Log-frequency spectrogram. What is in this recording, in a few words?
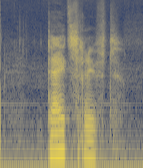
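"tijdschrift", Dutch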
